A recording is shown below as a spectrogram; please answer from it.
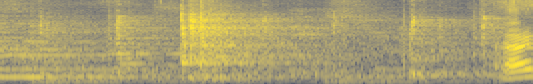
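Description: Studio band's live accompaniment trailing off at the end of a Turkish folk song: a held note fading out, then a brief hiss about two-thirds of a second in. A voice starts just at the end.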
